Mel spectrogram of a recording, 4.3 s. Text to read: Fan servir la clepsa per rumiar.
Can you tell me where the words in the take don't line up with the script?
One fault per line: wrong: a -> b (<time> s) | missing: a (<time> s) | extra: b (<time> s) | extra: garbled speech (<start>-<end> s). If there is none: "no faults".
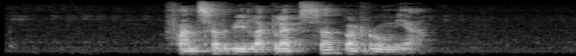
no faults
